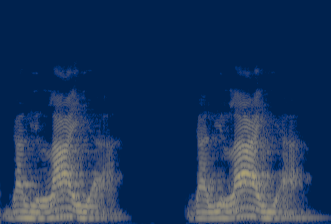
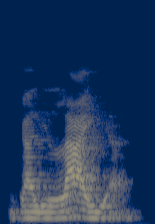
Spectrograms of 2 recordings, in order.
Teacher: Note a sílaba tônica no iota, que é o I.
